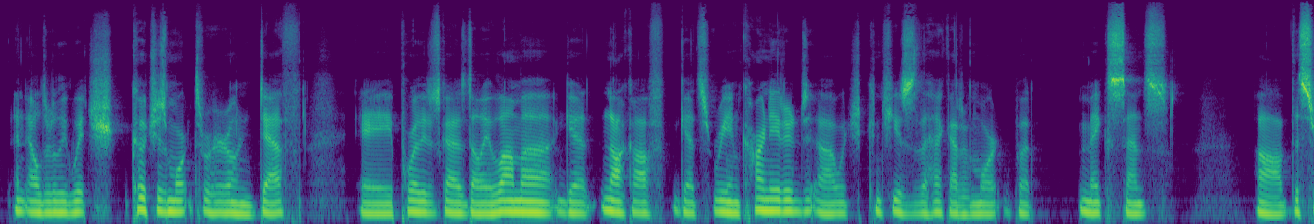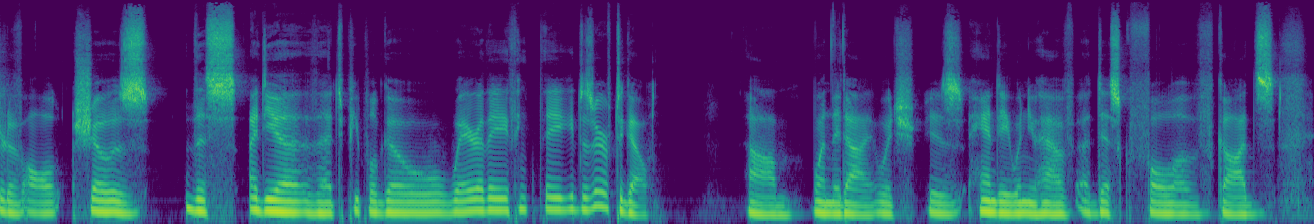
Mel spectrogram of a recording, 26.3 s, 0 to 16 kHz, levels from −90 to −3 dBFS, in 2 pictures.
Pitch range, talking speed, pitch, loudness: 120-140 Hz, 140 wpm, 125 Hz, -22 LUFS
